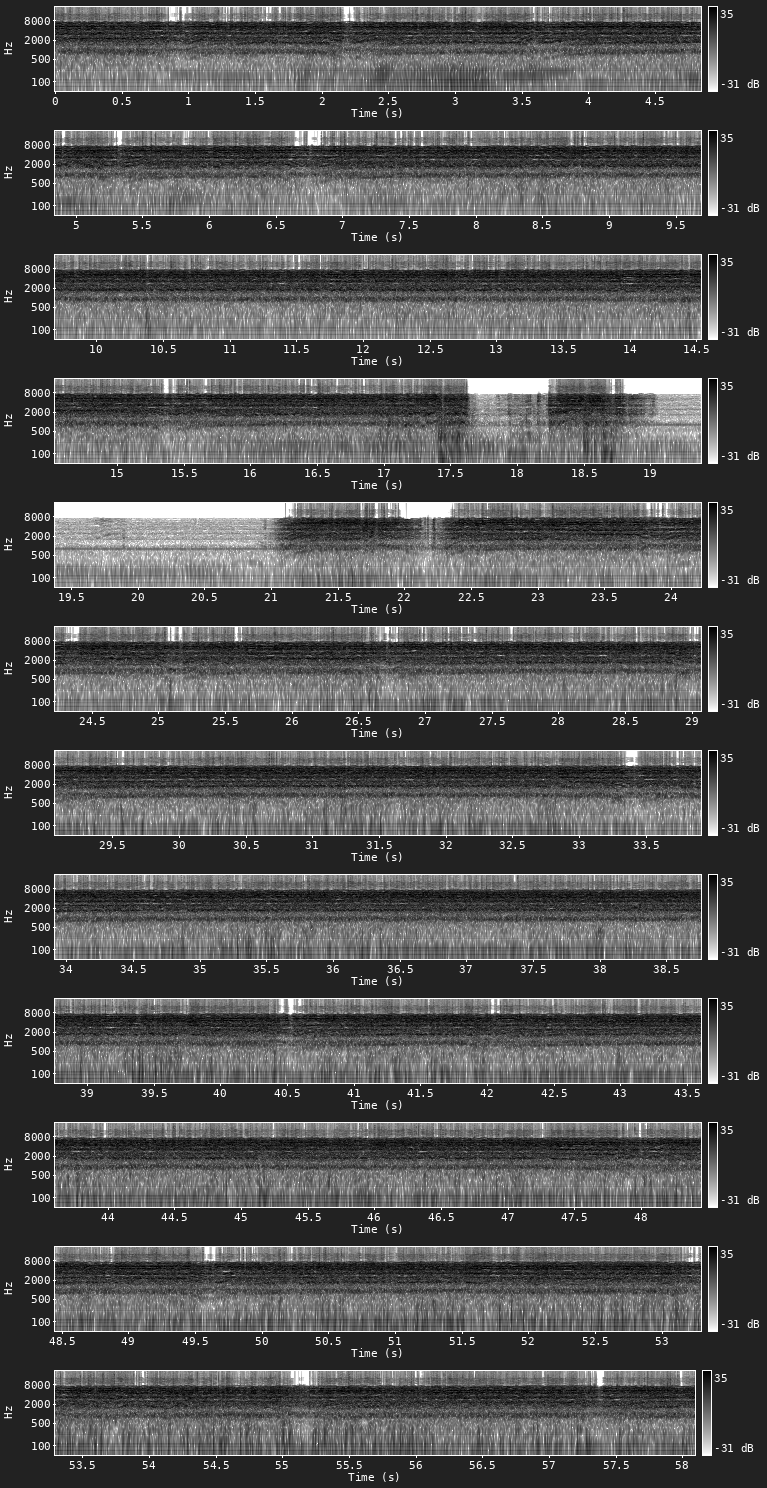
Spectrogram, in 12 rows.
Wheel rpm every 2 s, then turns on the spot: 190, 200, 200, 190, 230, 230, 230, 200, 180, 60, 50, 150, 180, 180, 210, 230, 220, 220, 230, 230, 200, 220, 230, 230, 200, 220, 200, 200, 190.
none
